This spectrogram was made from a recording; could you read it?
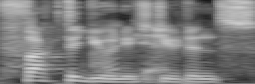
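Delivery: imitated announcement voice. Acting out the expected lockdown speech when asked to: imitating the speech-giver. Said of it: "do it in his voice".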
